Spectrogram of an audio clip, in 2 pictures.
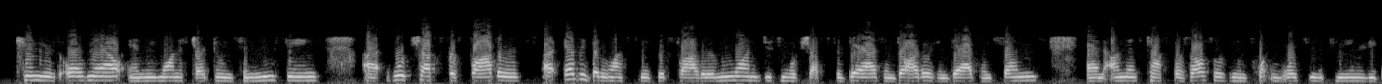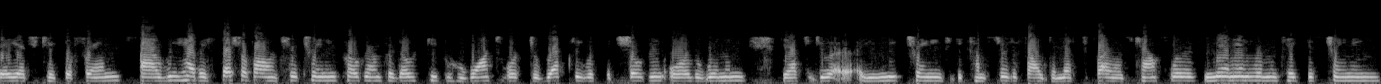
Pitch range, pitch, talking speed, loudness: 160-180 Hz, 170 Hz, 215 wpm, -19 LUFS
